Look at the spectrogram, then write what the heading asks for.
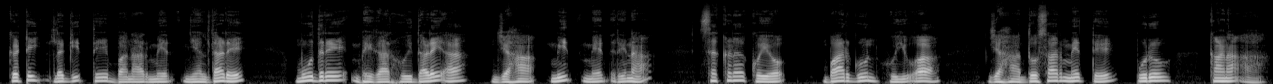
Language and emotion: Santali, neutral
